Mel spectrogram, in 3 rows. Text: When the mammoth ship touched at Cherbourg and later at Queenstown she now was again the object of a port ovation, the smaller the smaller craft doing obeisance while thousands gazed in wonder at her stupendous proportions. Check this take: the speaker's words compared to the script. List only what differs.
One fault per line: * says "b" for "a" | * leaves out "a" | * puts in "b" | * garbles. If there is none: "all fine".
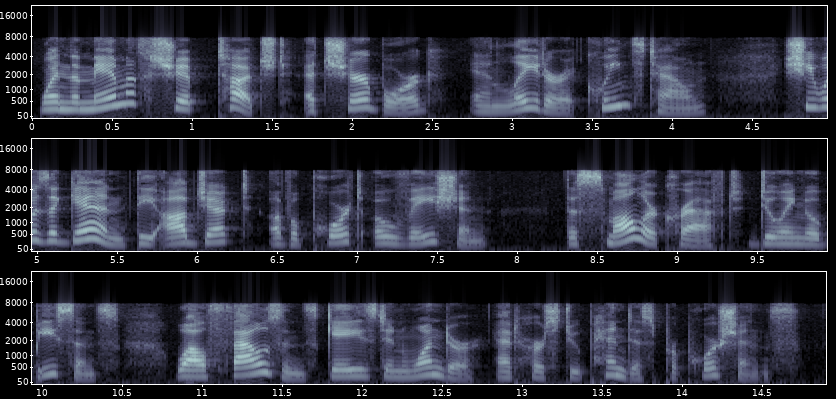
* leaves out "now"
* leaves out "the smaller"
